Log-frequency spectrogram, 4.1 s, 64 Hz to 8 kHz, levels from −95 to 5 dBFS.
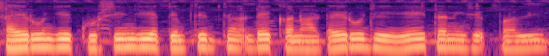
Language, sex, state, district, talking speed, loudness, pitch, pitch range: Telugu, male, Andhra Pradesh, Manyam, 115 wpm, -16 LUFS, 135 Hz, 125-140 Hz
